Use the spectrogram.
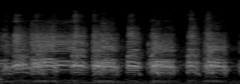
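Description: A flock of geese honking loudly and close by, a rapid run of about eight harsh, nasal calls in quick succession with no speech.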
